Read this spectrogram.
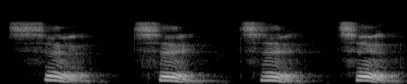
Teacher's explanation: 처음에는 이게 터지는 듯 하다가 비벼져요. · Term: 파찰음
